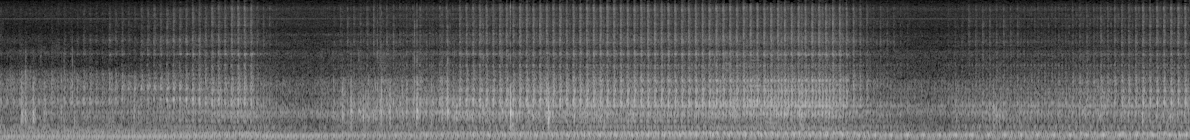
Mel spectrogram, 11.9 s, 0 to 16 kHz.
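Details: 2005 Chevrolet Tahoe, new power steering pump gives a rapid knock over idle, swelling as the wheel turns or brake is pressed, louder as fluid warms, gone with throttle; valve and steering box replaced, hydroboost bypassed, unresolved.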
